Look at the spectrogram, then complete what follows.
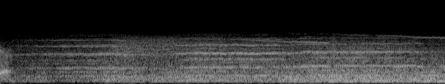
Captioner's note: explosions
